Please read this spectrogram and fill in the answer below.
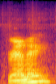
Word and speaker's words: Draenei: Whatever it is will grow on me, just like the Draenei. Yeah, I think it's Draenei, right? The Draenei. But I think I used to pronounce it Draenei.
